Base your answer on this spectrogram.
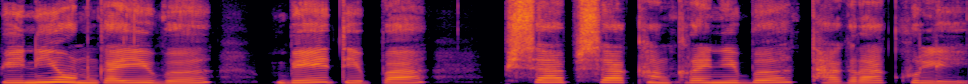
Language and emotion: Bodo, neutral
